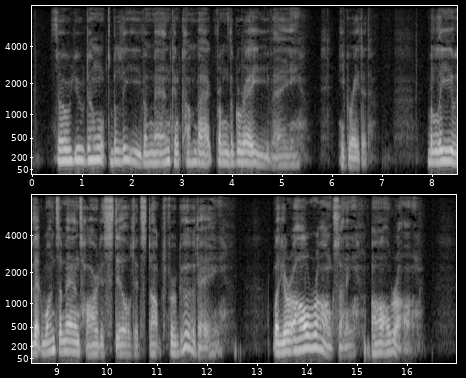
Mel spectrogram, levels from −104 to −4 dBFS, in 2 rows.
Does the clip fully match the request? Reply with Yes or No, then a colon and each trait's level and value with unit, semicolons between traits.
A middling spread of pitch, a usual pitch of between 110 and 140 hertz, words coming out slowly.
Yes: average, 4.7 semitones; low, 135 Hz; slow, 125 wpm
